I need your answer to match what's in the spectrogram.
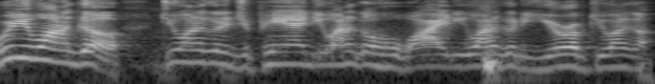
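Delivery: put-on irritated, angry, badgering voice. Mimicking the people who keep asking the speaker questions, in a mock-angry detractor voice. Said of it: "given the angry detractor voice".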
